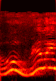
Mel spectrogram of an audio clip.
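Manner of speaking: high, loud, mock breezy, dismissive tone. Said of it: "I go".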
